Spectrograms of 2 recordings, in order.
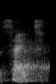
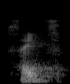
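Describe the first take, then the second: First: Said in the usual way. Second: Softer, voiceless whisper of the word Sight. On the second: Shown as a demonstration. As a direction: breathe the word Sight out without voice. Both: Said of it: "Botoke brother sighed".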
